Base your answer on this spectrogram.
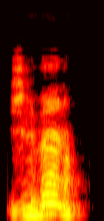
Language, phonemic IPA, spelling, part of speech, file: Moroccan Arabic, /ʒal.baː.na/, جلبانة, noun, LL-Q56426 (ary)-جلبانة.wav
- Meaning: peas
